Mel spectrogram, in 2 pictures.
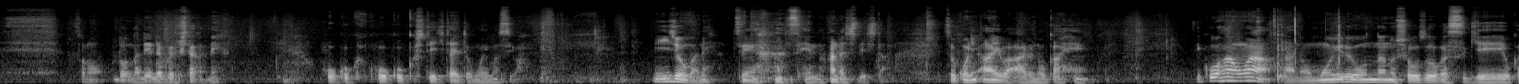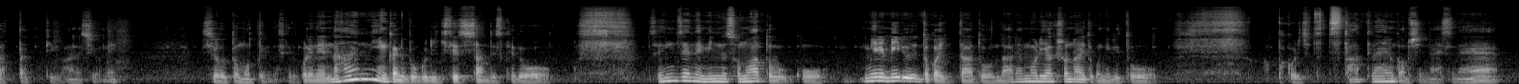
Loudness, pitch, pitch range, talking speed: -24 LUFS, 100 Hz, 85-130 Hz, 330 characters per minute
